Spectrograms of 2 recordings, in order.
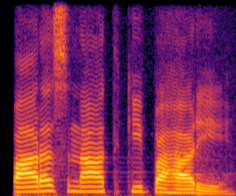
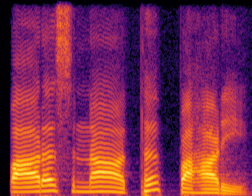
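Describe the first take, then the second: First: Said in the usual way. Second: Parasnath पहाड़ी said slowly, stress on Parasnath; a teacher spelling out the name slowly; slow repeat for emphasis. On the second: Shown as a demonstration.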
